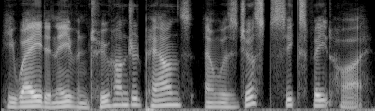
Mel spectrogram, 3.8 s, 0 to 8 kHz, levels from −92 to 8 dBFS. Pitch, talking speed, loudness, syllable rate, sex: 135 Hz, 210 wpm, -19 LUFS, 4.6 syllables/s, male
